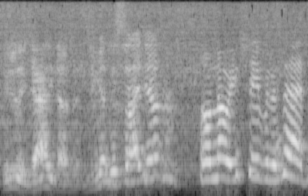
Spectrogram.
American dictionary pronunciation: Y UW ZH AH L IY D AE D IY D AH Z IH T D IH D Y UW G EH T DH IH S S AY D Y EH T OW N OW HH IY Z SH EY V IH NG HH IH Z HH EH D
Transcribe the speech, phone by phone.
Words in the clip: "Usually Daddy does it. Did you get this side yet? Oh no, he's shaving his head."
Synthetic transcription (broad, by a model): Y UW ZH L IY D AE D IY D AH Z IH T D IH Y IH G EH T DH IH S S AY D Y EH OW N OW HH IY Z SH EY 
